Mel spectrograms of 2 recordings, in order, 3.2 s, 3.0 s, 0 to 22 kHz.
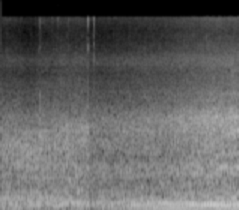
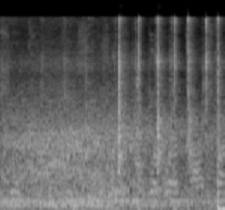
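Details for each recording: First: Swaraj 735 FE tractor with a Lucas TVS starter, after the starter was opened and cleared of a clicking no-start fault: the starter spins the diesel over with an even, steady churn and the engine catches; cranking sounds strong and healthy. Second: Swaraj 735 FE tractor with Lucas TVS starter, no start: about seven sharp clicks, roughly four per second, with no cranking; starter must be opened to find the fault.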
